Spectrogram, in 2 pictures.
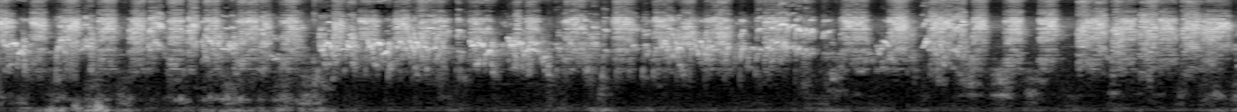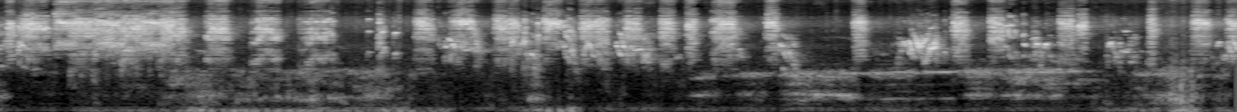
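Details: A group of budgerigars eating green food keeps up an unbroken, fast, high twittering chatter of scratchy and clicking notes, with a faint longer whistled tone near the end.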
